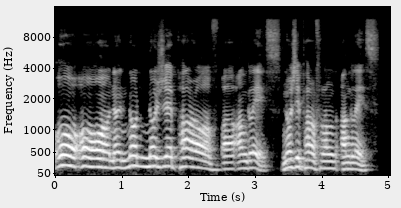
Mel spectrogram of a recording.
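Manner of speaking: flustered tourist in French; put-on French speaker act; non-English speaker. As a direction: plead in French, starting high and apologetic. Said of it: "acting like I don't even speak English".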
